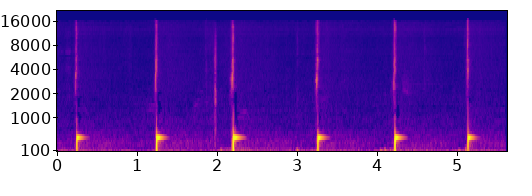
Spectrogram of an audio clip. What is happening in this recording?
Olive oil bottle pop
The top being popped off of a bottle of olive oil. I recorded it six times and cut out most of the empty space in between each one. Sounds like a cork coming out (but it's just plastic).
Kind of surprised that I didn't need to low-pass it afterward, given how much movement was involved so close to the mic.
